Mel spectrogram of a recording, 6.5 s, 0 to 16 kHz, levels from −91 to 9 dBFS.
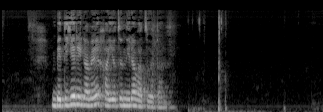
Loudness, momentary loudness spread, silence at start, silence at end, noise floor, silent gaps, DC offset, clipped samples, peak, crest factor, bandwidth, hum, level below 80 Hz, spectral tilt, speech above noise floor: -21 LUFS; 22 LU; 0.8 s; 1.95 s; -70 dBFS; none; under 0.1%; under 0.1%; -4 dBFS; 20 dB; 11.5 kHz; none; -60 dBFS; -4.5 dB/octave; 49 dB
